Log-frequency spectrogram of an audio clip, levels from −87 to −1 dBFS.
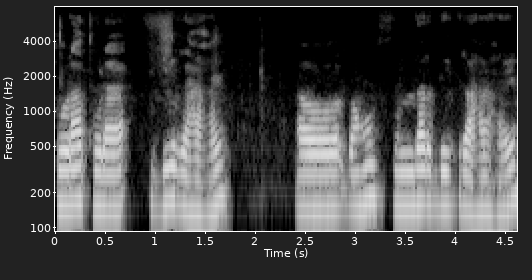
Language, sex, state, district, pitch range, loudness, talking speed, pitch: Hindi, male, Chhattisgarh, Balrampur, 145-160 Hz, -20 LUFS, 145 wpm, 150 Hz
